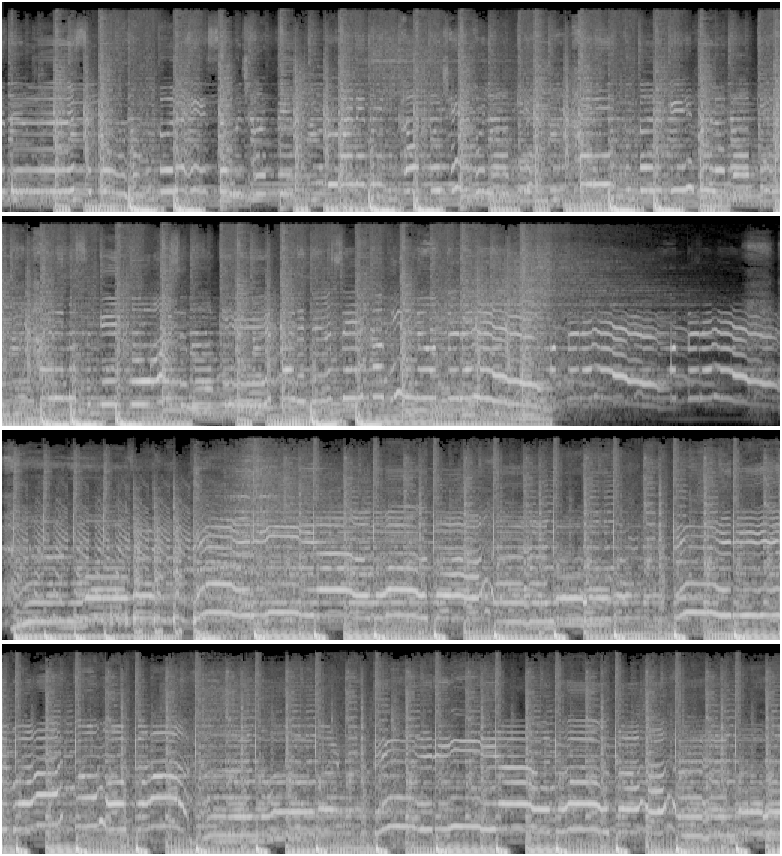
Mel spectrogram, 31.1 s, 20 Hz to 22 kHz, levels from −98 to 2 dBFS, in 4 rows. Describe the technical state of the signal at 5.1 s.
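At 5.1 s the signal is intact, with no audible fault at that point.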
